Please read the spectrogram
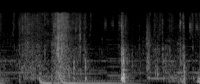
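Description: Cardboard box and plastic packaging handled: short knocks and rustles, a sharper knock a little past halfway, as a small box is lifted out of a shipping carton. Faint background music runs underneath.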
